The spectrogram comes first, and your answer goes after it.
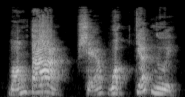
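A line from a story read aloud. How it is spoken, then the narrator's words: Two youths shouting together. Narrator (Vietnamese): Hai gã thiếu niên cùng quát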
